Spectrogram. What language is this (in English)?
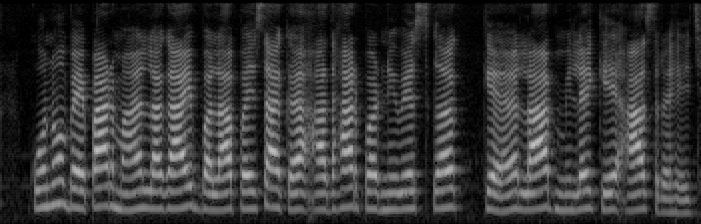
Maithili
